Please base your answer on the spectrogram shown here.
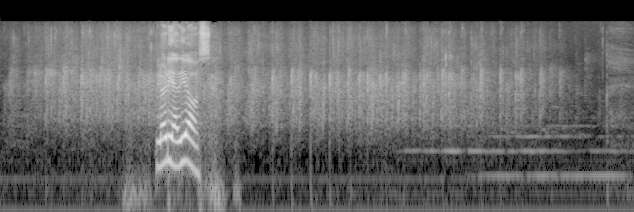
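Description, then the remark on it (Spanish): A crowd applauds the men who say they want to marry, a steady, dense patter of claps that gradually thins toward the end, while a voice shouts loudly over it for a moment. “Eso es una bendición, es para aplaudirlo.”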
